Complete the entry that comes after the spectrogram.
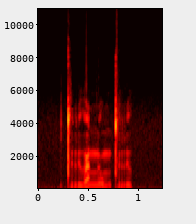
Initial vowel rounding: unrounded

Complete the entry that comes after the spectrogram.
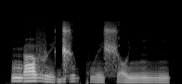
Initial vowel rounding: unrounded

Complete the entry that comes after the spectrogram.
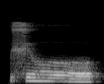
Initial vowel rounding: rounded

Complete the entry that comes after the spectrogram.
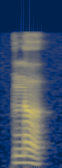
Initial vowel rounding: unrounded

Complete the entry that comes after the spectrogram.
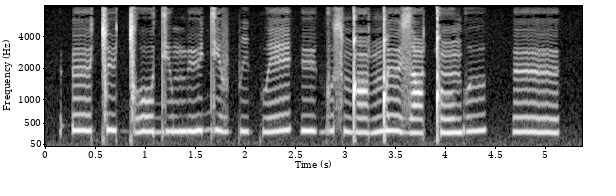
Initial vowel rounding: rounded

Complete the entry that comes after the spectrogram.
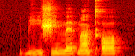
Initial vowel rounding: unrounded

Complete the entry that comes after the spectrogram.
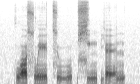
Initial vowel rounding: rounded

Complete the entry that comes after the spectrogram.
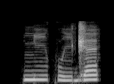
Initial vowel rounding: unrounded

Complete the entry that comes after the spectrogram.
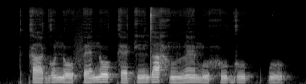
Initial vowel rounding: unrounded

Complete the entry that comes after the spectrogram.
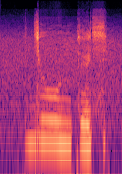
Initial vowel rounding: rounded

